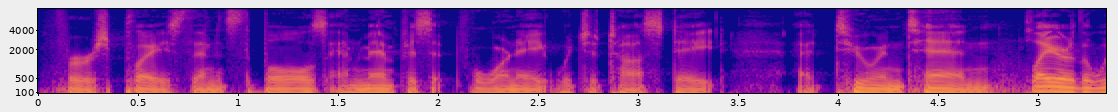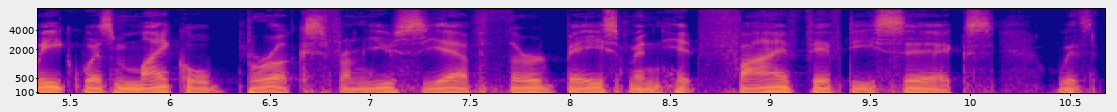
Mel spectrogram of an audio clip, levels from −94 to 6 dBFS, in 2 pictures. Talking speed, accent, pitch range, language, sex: 170 wpm, American, 85-105 Hz, English, male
